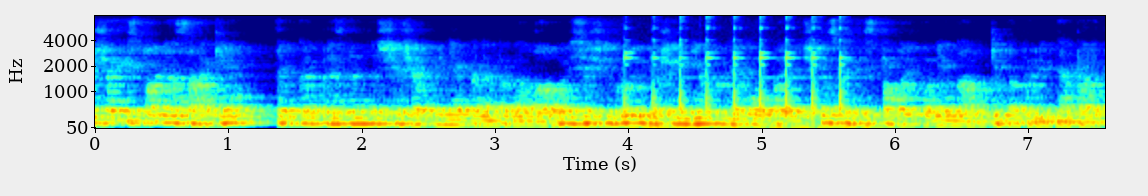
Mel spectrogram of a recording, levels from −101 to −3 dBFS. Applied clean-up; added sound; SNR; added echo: none; Tap / Glass; 11 dB; reverberation time 0.9 s.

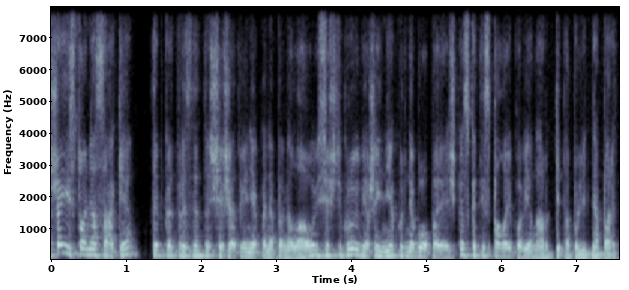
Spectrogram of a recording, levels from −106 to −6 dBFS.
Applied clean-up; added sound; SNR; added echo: none; none; none; none.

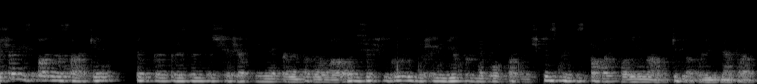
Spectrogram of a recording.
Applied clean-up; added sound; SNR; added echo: neural mask model DeepFilterNet 3.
